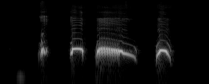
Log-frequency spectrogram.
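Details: Spotted dove giving a wild-style song in a small, high voice, played as a lure to draw wild doves in quickly: four clear mellow coos, the third long and sliding down, with silence around them.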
